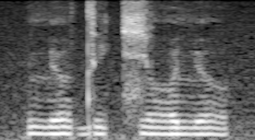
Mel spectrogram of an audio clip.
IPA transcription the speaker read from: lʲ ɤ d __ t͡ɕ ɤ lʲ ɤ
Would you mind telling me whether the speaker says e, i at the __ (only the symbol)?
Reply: i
